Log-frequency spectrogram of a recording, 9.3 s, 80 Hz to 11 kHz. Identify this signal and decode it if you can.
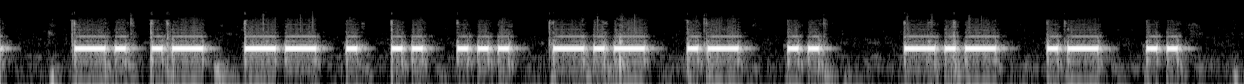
Morse code, heard as a keyed tone, about 16 wpm, 660 Hz. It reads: NAME IS KAI KAI
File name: jh8cbh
